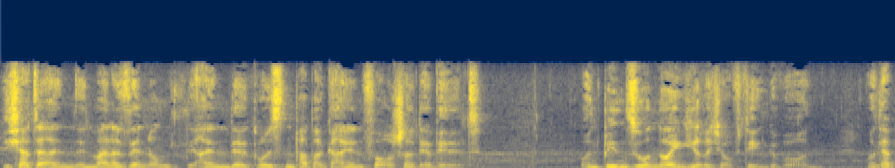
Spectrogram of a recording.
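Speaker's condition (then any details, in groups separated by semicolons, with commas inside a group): Parkinson's disease; table tennis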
